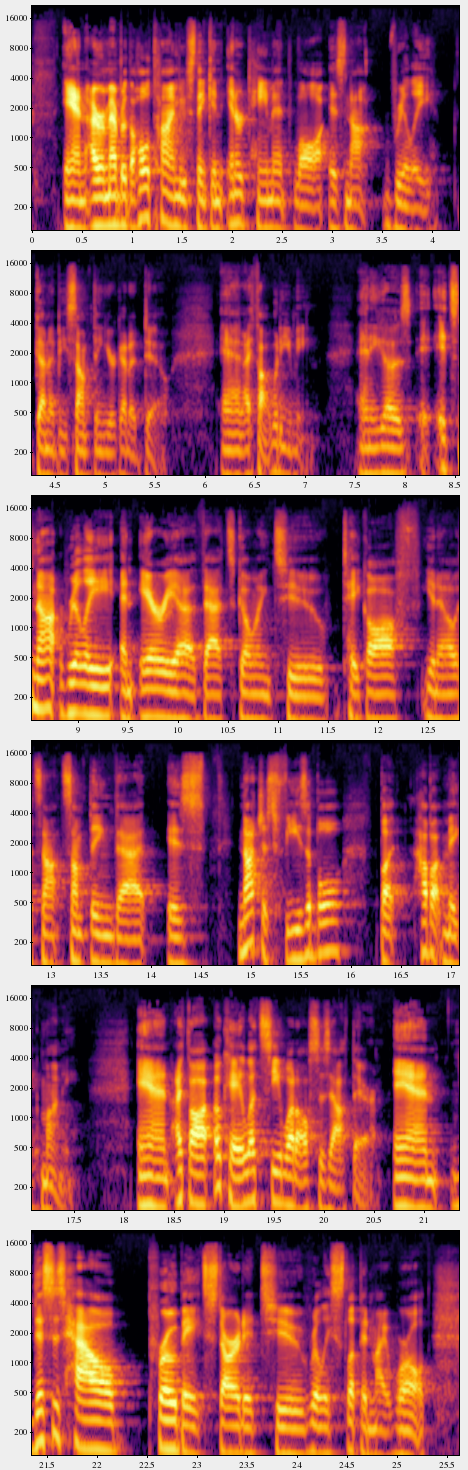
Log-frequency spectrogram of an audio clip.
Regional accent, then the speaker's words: Miami, Florida, United States; So I grew up in Miami. For the longest time I was there, probably about 20 years.

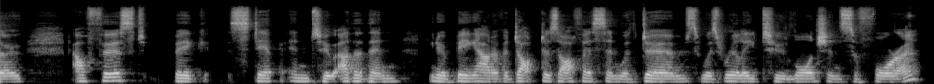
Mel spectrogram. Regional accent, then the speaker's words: New Zealand; My background is I'm a New Zealander, was born and raised in New Zealand.

